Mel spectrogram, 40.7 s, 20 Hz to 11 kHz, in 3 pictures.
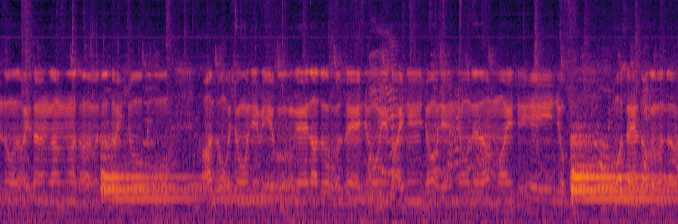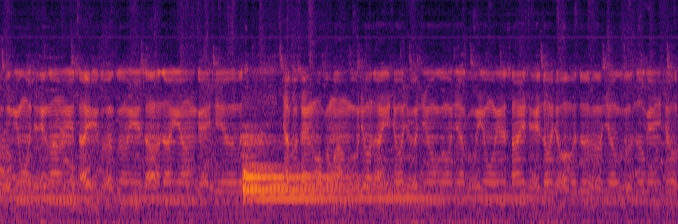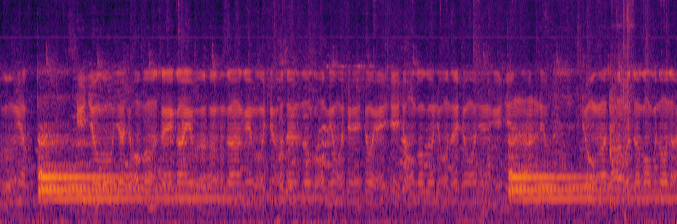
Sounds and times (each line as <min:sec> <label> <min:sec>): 0:00.0 shrine bell 0:10.0
0:10.8 shrine bell 0:40.6
0:10.8 chanting in great unison 0:40.6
